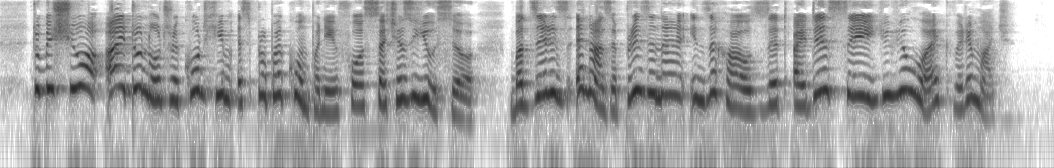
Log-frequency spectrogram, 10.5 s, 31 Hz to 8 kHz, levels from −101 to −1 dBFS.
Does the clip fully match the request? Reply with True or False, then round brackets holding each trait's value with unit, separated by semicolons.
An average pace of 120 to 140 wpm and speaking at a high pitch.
False (190 wpm; 315 Hz)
